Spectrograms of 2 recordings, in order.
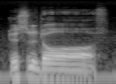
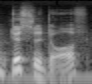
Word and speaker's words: Düsseldorf: bonus, and then go to Zoringen and no, Düsseldorf and siege that. Düsseldorf. See, there's no English name for Düsseldorf, and sometimes native English speakers can actually say that. I don't know. I mean, they usually say Düsseldorf because they can't pronounce the Ü, but still.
